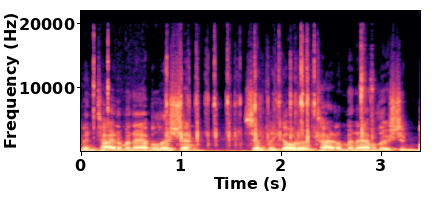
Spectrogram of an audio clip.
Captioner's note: keys clacking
